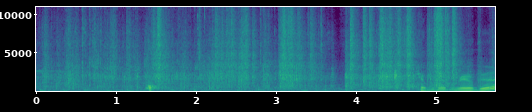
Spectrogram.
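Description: Aluminium foil crinkles and rustles.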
